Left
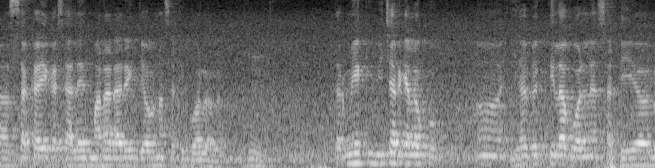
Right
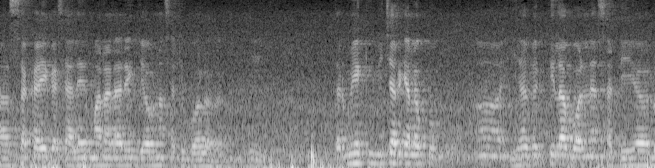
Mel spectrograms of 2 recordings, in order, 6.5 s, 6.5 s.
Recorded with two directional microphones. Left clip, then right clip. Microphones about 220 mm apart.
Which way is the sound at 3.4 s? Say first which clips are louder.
Left 1 dB; 10° right (ahead or behind).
